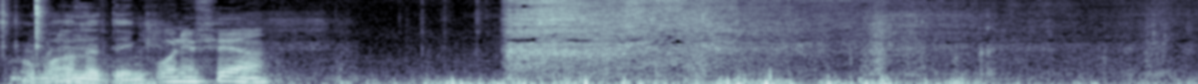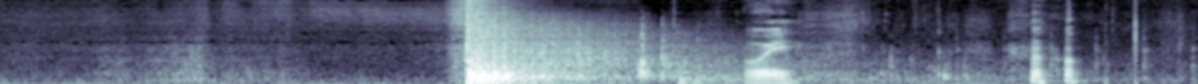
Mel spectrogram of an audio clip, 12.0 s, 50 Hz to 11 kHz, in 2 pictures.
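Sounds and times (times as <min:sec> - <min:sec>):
fuse hissing and sputtering: 0:02.5 - 0:04.9
loud firecracker bang: 0:08.2 - 0:10.5.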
